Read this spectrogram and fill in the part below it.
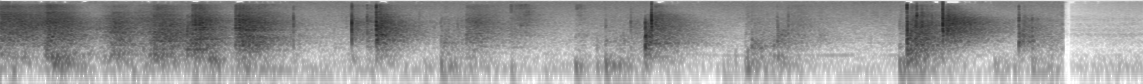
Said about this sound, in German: Aber erst stehen wir auf und hören uns diesen uralten Fußboden noch mal an, der so schön knarzt.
